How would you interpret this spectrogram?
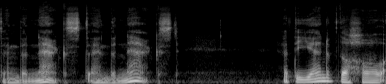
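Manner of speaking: ordinary delivery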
